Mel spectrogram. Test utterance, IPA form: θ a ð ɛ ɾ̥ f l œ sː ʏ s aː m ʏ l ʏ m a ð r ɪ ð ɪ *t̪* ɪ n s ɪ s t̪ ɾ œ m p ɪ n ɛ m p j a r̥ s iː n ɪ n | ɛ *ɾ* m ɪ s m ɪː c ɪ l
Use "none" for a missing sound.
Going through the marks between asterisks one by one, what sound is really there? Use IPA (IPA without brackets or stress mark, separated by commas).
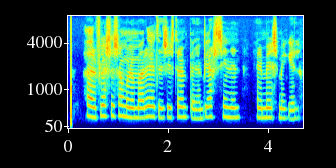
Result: t̪, ɾ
